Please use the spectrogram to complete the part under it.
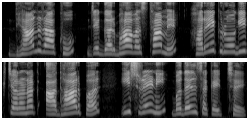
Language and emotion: Maithili, neutral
